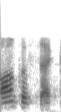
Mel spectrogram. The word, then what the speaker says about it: OncoSec: 222 do on onos is that how we pronounce it there uh panit is it's it's called anos SEC okay very good and uh it is a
